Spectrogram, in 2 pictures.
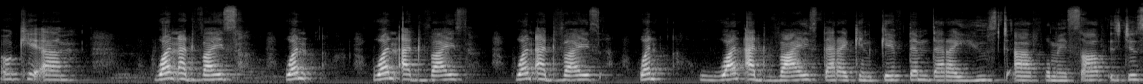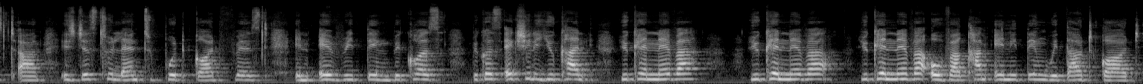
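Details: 19-year-old female grade 12 student with stuttering, which is audible during the interview: stuttering.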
